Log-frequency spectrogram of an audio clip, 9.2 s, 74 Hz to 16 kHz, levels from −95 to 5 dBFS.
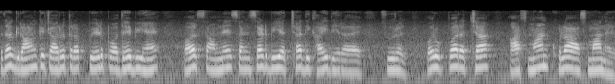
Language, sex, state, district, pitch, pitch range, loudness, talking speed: Hindi, male, Bihar, Madhepura, 205 Hz, 190-215 Hz, -17 LUFS, 160 wpm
